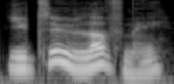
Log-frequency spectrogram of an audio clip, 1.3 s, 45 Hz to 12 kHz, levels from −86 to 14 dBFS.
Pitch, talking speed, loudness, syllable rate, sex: 135 Hz, 185 wpm, -14 LUFS, 3.3 syllables/s, male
